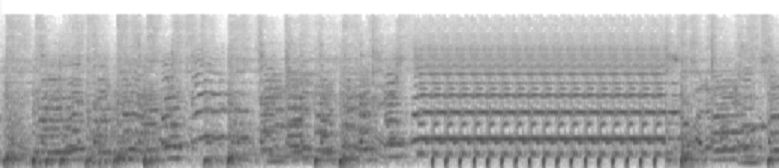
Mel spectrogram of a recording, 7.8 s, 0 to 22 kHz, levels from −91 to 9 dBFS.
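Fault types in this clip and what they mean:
broken-record loop: from 4.33 to 6.65 s, one 0.14 s fragment repeats exactly, back to back, 17 times. The player, encoder or stream likely stalled and kept resending the last piece it held, so the audio due in that span is lost.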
